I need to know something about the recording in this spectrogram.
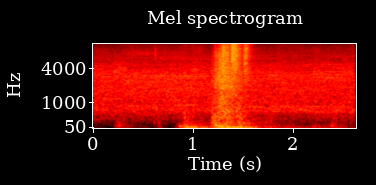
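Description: A body slams hard onto a wrestling ring with a heavy thud.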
